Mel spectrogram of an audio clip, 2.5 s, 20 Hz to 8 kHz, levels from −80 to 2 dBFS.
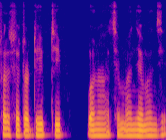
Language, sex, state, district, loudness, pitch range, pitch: Bengali, male, West Bengal, Malda, -17 LUFS, 120-125 Hz, 120 Hz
